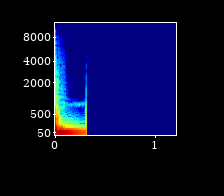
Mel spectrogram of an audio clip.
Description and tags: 606 recorded thru a ssl channel strip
